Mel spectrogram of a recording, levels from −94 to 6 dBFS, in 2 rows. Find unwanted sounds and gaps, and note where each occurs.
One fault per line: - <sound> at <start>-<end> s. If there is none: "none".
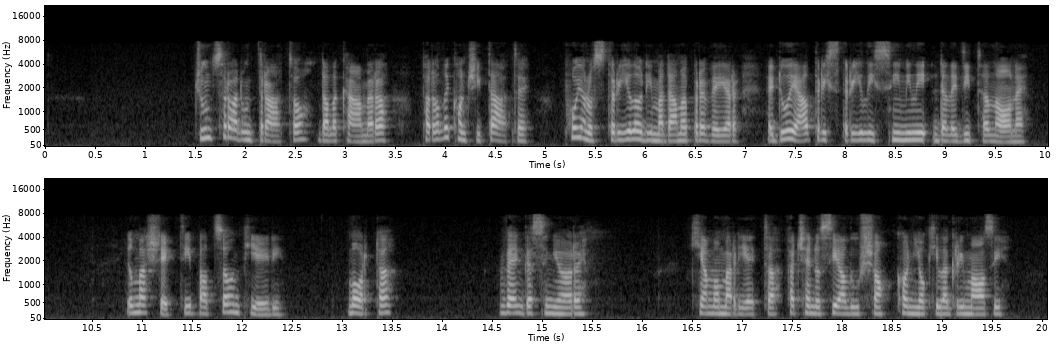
none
